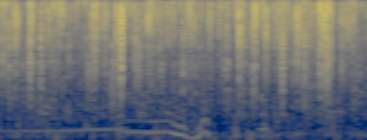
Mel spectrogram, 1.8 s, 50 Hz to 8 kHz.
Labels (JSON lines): {"label": "biophony, cascading saw", "recorder": "SoundTrap 600 or HydroMoth"}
